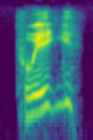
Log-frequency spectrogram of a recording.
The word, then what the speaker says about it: Puig: The Spaniard, David Puig, is that how you say his name? – Yes, former Arizona State star.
